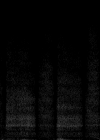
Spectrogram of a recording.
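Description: A man's breathing picked up by a close microphone: about four faint, hissy breaths between phrases of loud preaching.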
